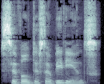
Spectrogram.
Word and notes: civil disobedience: American English

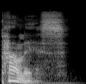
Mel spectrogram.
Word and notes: palace: British English

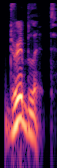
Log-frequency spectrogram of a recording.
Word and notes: driblet: British English

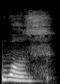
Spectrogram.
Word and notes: was: British English

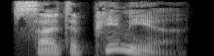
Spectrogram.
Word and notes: cytopenia: British English

